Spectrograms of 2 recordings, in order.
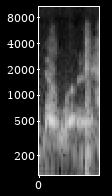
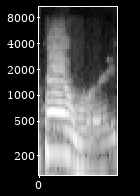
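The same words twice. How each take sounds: First: Whispered under her breath. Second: Said in the usual way. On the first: Real, not acted. Reassuring herself, fading out.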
